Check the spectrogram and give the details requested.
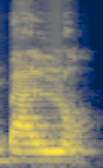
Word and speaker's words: ballon: I know there's a double L. When you practice pronunciation, you may know that when there's double L, you pronounce the ya sound. This one you don't. So, you just pretend when you say it that there's just one L and you say ballon.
